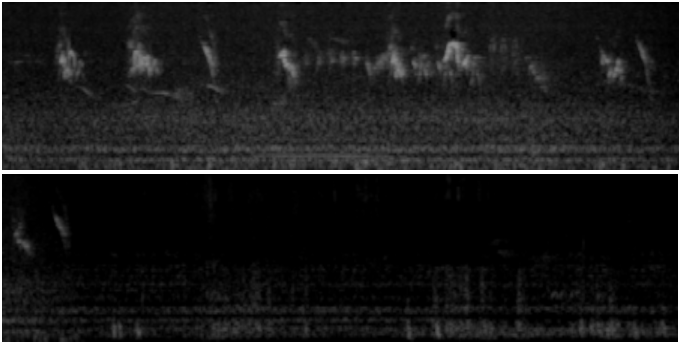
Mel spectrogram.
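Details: Swarm of treatment-free honey bees in a garden in May, settling around an empty hive. Dense, steady humming buzz fills the first half, with bright chirpy bird notes overhead, then fades to a quieter, thinner buzz with light background noise.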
